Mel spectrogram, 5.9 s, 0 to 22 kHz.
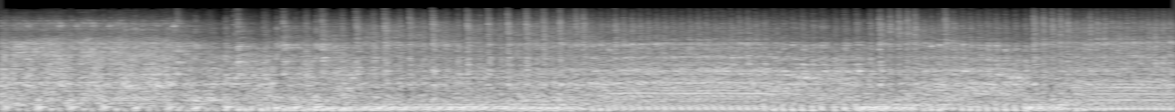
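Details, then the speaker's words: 2010 John Deere LA115 riding mower, Briggs & Stratton engine, 204.6 hours, starts hard, puffs blue smoke, oil from fuel pump: loud lumpy uneven exhaust beat; blown head gasket, again. "let's get to the video and see first of all how it starts hard and when it does start it puffs blue smoke"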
